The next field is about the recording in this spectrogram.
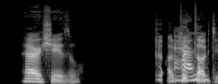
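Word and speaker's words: Sheezel: Surname rhymes with Cheezel. Harry Sheasel.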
